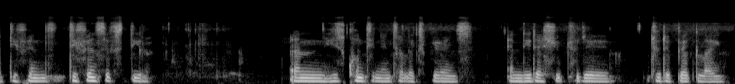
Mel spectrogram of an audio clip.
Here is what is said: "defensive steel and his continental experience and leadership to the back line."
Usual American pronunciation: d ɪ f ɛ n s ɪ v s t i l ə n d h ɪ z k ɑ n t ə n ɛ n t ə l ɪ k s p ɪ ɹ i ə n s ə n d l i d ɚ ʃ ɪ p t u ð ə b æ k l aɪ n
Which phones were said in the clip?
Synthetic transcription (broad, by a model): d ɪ f ɛ n s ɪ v s t i l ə n h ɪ s k ɑ n t ə n ɛ n t ə l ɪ k s p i ɹ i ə n s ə n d l i d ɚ ʃ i p t u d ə b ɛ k l aɪ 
